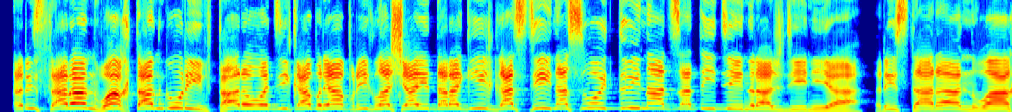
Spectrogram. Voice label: gruzin

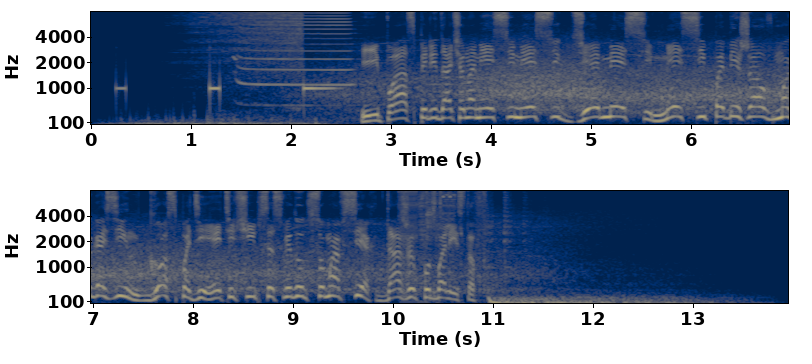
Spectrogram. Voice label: sportivnyj kommentator; cherdancev

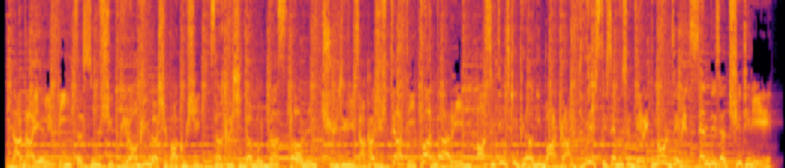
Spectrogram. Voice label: kavkazec

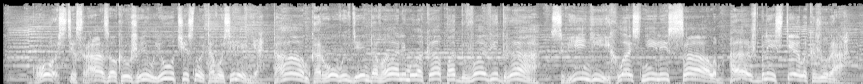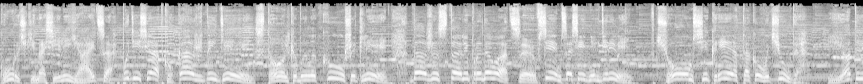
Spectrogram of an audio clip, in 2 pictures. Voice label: rasskazchik

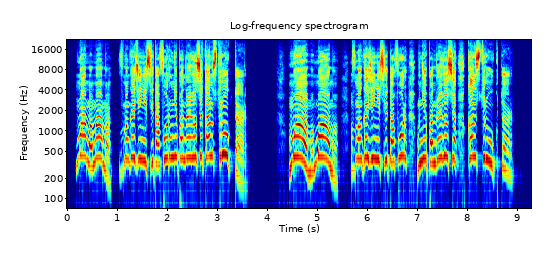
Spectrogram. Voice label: rebenok malchik

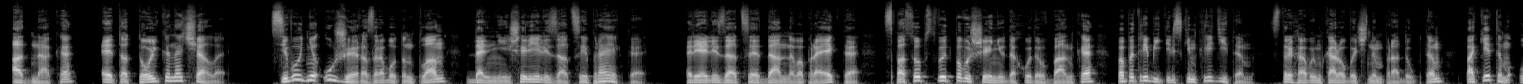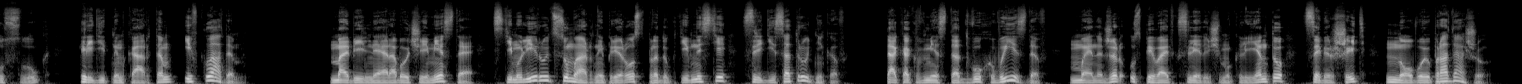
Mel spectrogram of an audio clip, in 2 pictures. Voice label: golos euronews muzh razdrazhayushhij

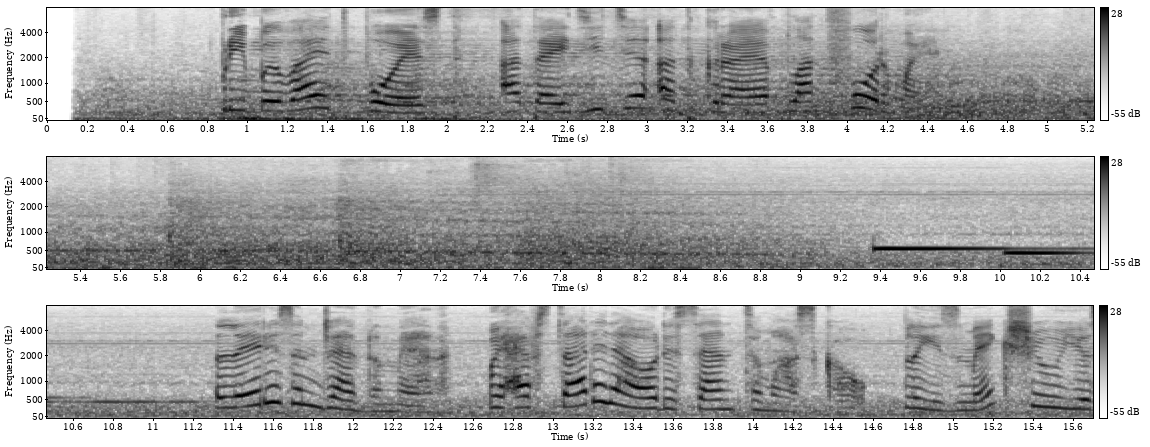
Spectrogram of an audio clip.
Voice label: lang anglijskij

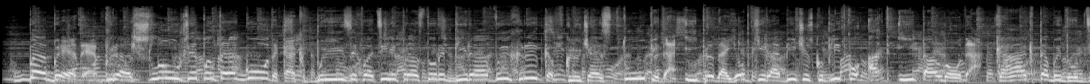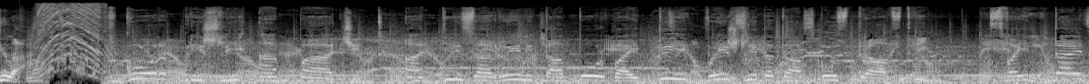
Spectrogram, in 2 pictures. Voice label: perevodchik filmov

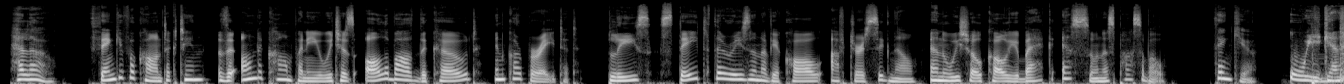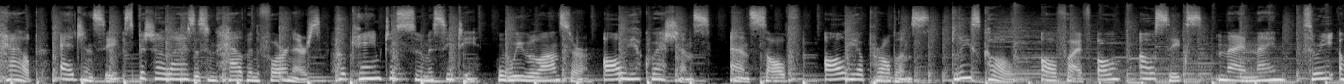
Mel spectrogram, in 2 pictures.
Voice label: anglijskij yazyk

